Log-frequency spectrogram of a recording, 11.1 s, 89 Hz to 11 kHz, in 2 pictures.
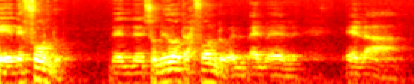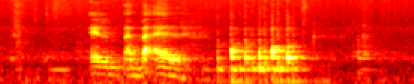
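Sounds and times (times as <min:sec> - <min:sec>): acoustic guitar strums: 0:08.3 - 0:09.8.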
